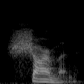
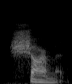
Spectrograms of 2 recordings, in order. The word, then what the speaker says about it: Charmin: why but that's ch it's not a cha sound it's going to be pronounced like an sh sh charmin and that final syllable has that schwa charmin charmin and then we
